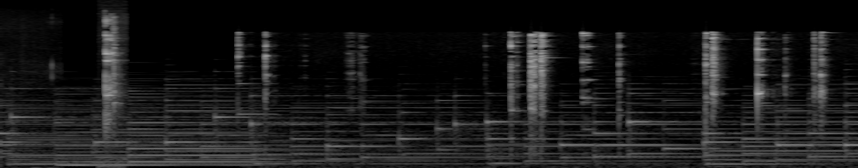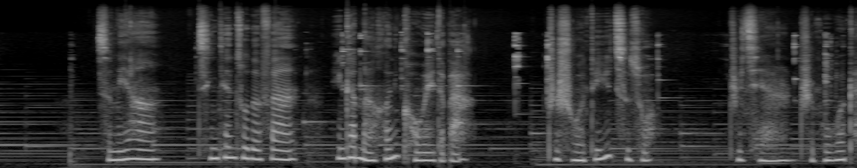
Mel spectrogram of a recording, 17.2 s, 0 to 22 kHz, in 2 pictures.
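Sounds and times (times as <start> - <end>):
soft sustained melodic music bed: 0.0 - 17.1
glasses clinking in a toast: 5.1 - 6.0, 7.0 - 8.3, 12.0 - 14.2, 16.5 - 17.0
speech: 9.6 - 13.3, 14.0 - 15.2, 15.9 - 17.1.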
